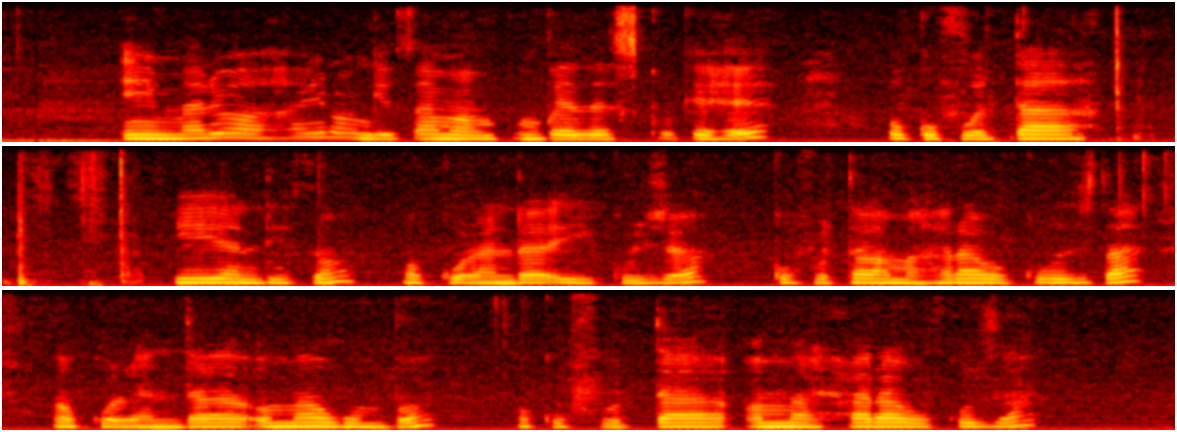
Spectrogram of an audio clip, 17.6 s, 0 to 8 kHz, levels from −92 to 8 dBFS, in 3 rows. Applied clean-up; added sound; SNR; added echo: none; none; none; none.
